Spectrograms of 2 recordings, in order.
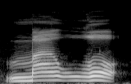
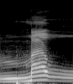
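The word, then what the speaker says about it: مغضوب: Kalau ditarik lagi jadi gini, magho. Enggak, bukan magho, tapi lempar suaranya. Maghdubi.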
